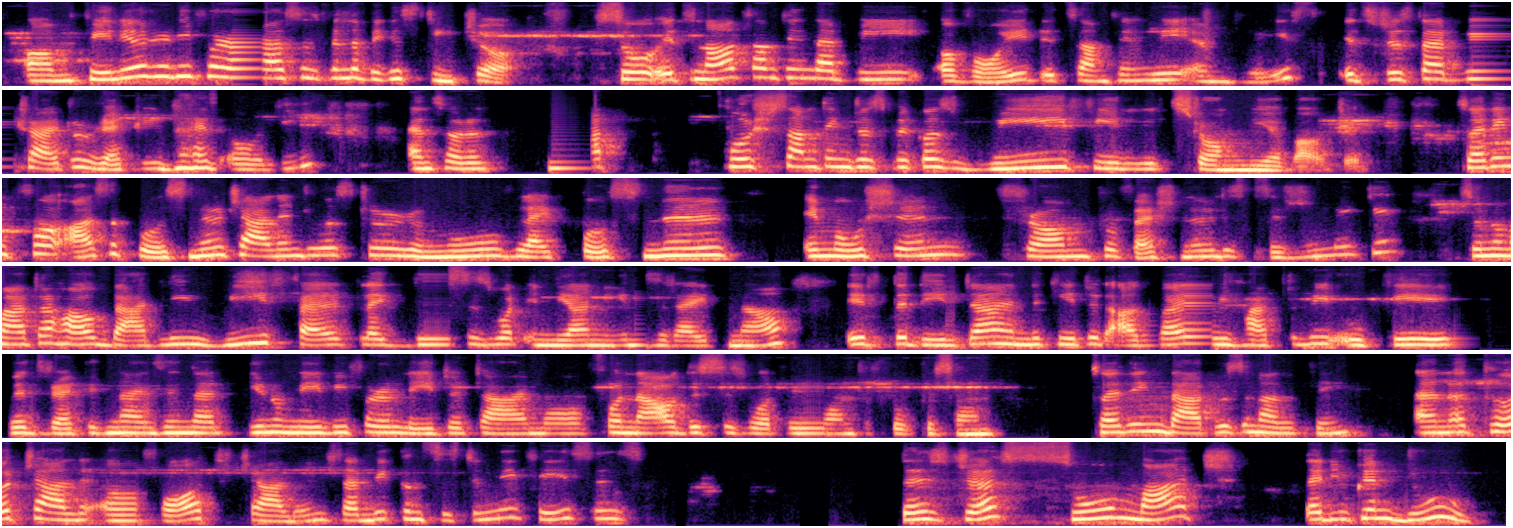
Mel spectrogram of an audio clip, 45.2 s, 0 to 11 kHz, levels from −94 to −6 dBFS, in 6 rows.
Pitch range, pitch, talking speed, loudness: 215-285 Hz, 245 Hz, 175 wpm, -13 LUFS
